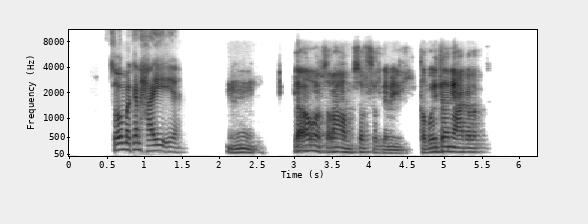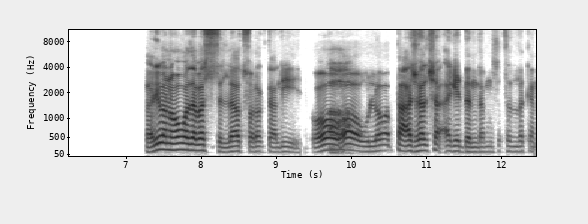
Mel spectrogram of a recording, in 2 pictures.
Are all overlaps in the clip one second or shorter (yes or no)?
yes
